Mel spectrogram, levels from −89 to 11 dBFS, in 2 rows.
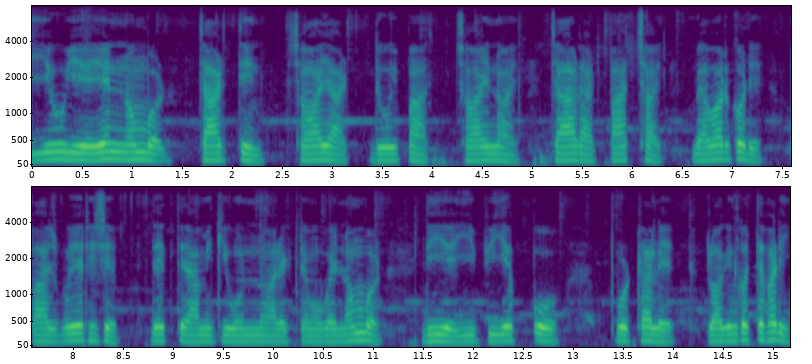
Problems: none marked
